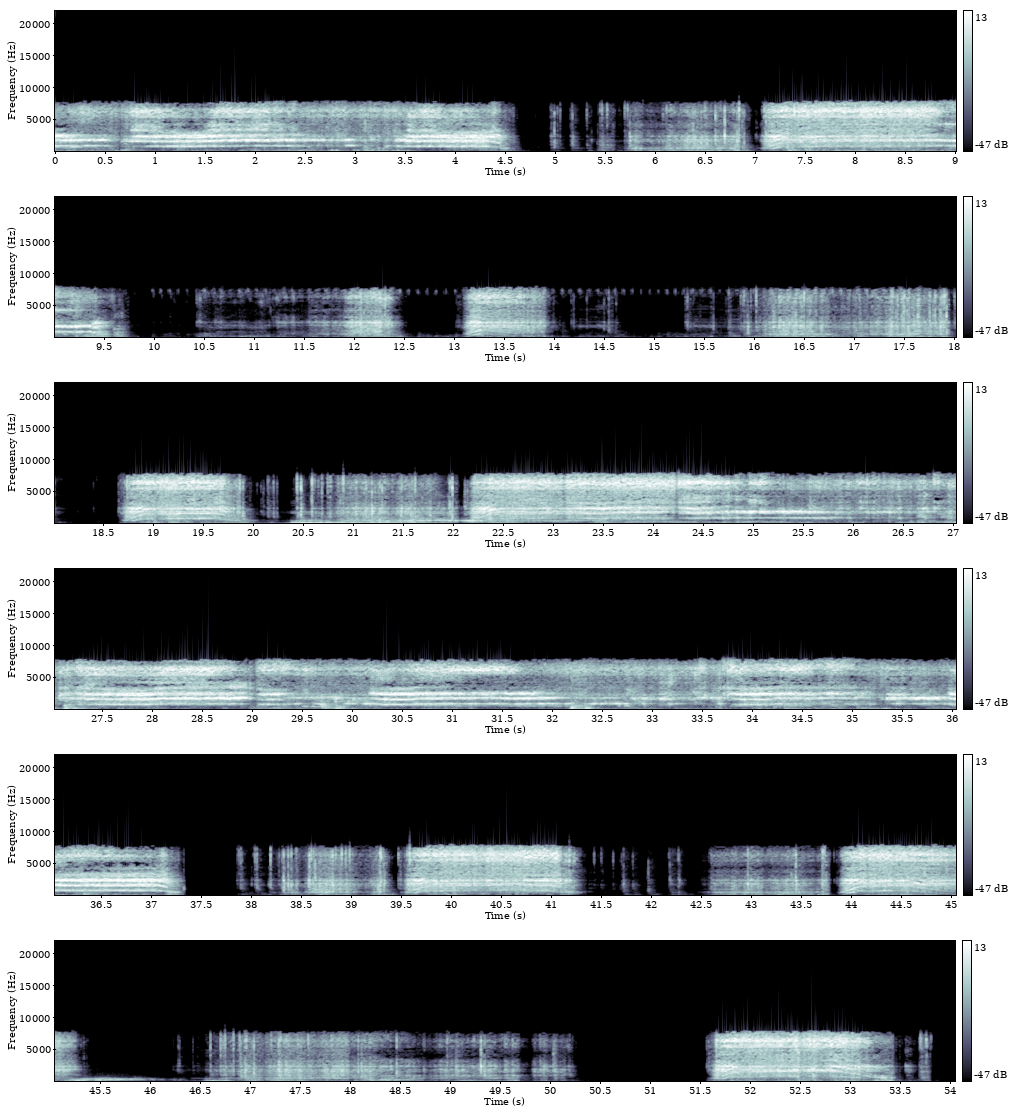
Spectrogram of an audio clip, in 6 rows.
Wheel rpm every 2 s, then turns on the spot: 220, 230, 70, 70, 200, 20, 20, 0, 20, 80, 20, 160, 230, 230, 220, 230, 230, 230, 160, 30, 120, 20, 60, 10, 20, 30, 100.
4-6 10-12 16-18 20-22 40-44 46-50 52-54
